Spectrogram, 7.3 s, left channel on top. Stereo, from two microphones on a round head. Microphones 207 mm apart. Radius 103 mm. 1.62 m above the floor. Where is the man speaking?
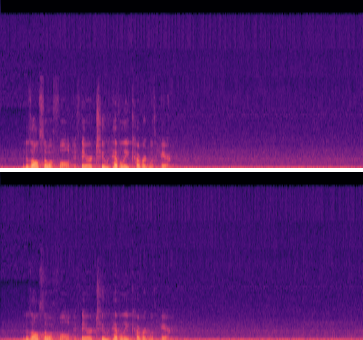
30° left (ahead or behind), 0.7 m.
